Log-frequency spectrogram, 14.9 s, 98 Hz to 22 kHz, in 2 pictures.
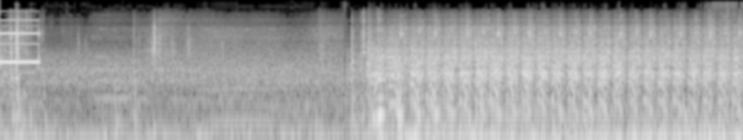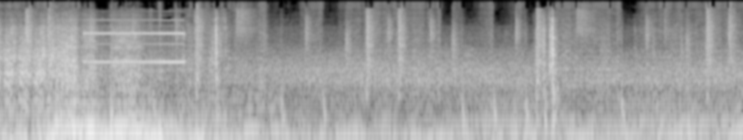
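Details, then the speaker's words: VW Caddy after 1.6 TDI to 2.0 CR140 engine swap and manual-to-DSG conversion, secondary fuel pump temporarily powered: starter churns about four seconds, then catches and settles to idle; long crank before start, cause unknown. "Absolutely lost for words. What I can't understand is why it cranks so much, honestly."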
